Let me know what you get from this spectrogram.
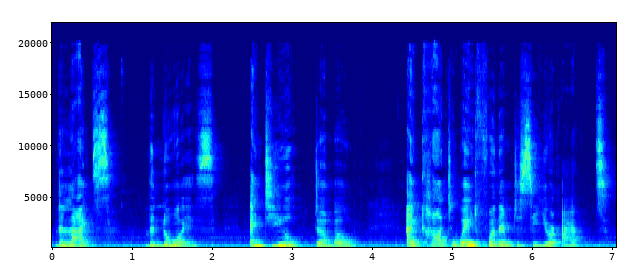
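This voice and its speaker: A woman voicing an eager, devoted young male circus mouse in an earnest, expressive storybook read-aloud. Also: mid-range voice, slow pace. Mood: excited. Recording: roomy echo, faint background noise.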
